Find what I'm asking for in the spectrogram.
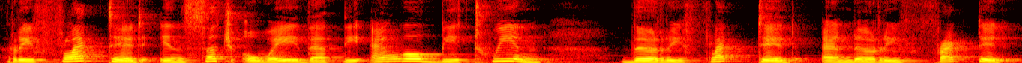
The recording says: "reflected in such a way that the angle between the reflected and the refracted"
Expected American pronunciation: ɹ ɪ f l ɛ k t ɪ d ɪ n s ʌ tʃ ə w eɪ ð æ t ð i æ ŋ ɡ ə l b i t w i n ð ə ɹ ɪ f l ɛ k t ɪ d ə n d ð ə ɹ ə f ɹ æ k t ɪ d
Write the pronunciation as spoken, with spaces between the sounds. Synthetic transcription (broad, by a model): ɹ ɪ f l ɛ k t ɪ d ɪ n s ʌ tʃ ə w eɪ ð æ t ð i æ ŋ ɡ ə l b i t w i n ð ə ɹ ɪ f l ɛ k t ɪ d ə n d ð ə ɹ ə f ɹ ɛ k t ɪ d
